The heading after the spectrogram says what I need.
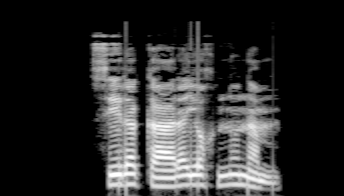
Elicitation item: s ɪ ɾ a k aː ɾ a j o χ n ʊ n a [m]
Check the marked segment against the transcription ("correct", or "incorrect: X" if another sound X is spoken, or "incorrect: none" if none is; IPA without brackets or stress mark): correct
